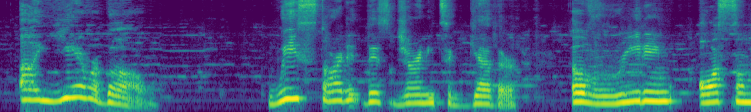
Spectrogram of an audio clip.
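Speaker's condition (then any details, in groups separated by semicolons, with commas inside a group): No condition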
